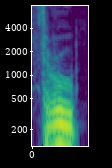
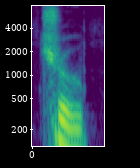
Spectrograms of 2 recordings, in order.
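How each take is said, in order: First: The word begins with a th sound. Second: The word begins with a plain t sound. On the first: The speaker calls it wrong. "it's not uh Throop Street" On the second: The speaker calls it right. "is Troop"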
